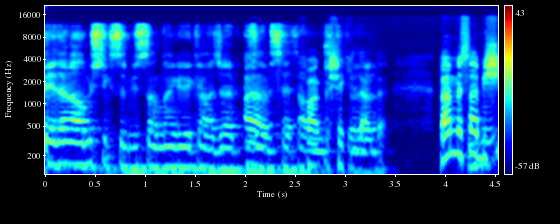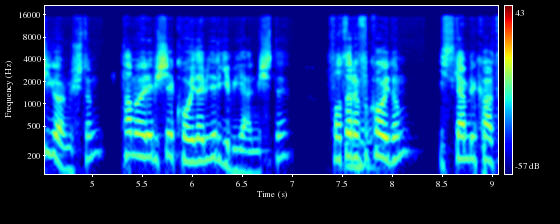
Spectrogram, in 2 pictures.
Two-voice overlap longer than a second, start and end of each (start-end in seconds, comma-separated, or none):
2.0-3.2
